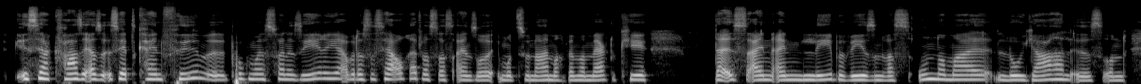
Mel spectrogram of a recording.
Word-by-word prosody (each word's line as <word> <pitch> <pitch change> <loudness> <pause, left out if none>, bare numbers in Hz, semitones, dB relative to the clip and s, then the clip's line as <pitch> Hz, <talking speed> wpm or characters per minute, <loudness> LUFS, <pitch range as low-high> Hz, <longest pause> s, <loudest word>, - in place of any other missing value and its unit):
ist 255 - +3
ja 265 -2 +8
quasi 250 0 +3
also, 235 -2 +2
ist 235 - -2
jetzt 245 -1 +3
kein 240 -1 +1
Film, 270 +4 -1
äh, 210 -2 -1
Pokemon 240 +1 +1
ist 235 - -4
zwar 240 - -2
'ne 225 - -1
Serie, 265 +5 -1
aber 235 - -2
das 235 0 -2
ist 235 -1 -7
ja 245 - +3
auch 255 +1 -5
etwas, 240 -5 -4
was 210 -1 -5
einen 200 -1 -2
so 195 0 -2
emotional 200 +1 -2
macht, 195 -2 -5
wenn 195 - -1
man 200 -1 0
merkt: 205 +2 -1
„Okay, 215 -1 -1 0.6
da 210 - +3
ist 210 - 0
ein 210 +1 +2
ein 205 +1 +1
Lebewesen, 205 -2 +1
was 195 0 -5
unnormal 220 -2 +1
loyal 205 +3 +1
ist 185 -3 -4
und 185 0 -4
215 Hz, 205 wpm, -21 LUFS, 200-240 Hz, 0.6 s, ja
